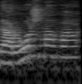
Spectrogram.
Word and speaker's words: дорожного: Donc on écrit le G O à la fin, mais on prononce le V A à la fin. Et on prononce les A au lieu des O quand on le dit à haute voix.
